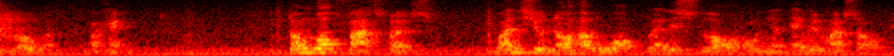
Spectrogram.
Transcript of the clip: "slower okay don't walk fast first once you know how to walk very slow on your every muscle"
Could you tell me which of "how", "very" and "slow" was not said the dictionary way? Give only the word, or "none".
very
